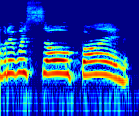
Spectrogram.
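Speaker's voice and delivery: normal talking voice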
